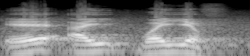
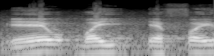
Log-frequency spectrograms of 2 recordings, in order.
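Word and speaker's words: AIYF: ഒന്ന് ആദ്യം അദ്ദേഹത്തോട് പറയാനുള്ളത് എഐ വൈഎഫ് all India youth federation എന്ന് ഉച്ചാരണം നേരെ പഠിക്കാൻ പറയണം എവൈ എഫ്ഐ എന്നോ എന്തൊക്കെയാണ് അദ്ദേഹം പറയുന്നത് മനസ്സിലാകുന്നില്ല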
